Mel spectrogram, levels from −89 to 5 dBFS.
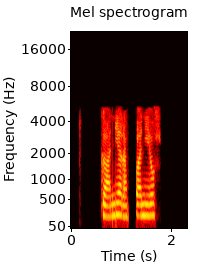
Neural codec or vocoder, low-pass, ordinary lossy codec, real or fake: codec, 24 kHz, 0.9 kbps, WavTokenizer, medium speech release version 1; 5.4 kHz; MP3, 48 kbps; fake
